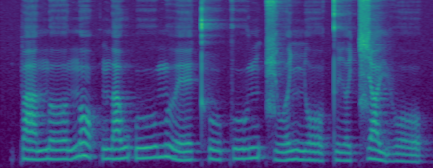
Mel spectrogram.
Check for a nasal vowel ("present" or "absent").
absent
